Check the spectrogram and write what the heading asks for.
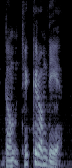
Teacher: in det, we have a T that's written but not pronounced.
